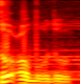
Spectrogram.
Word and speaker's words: اعبدوا: So how do we read? Ya ayyuhannas u'budu. So we don't pronounce the sound of hamzatul wasal.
